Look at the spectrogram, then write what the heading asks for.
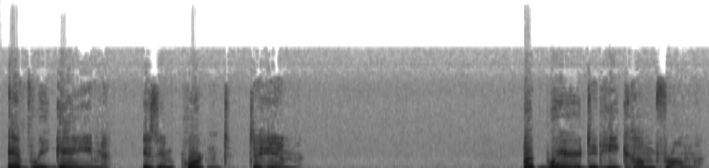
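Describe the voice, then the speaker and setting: A man narrating an audiobook biography from a script, phrasing deliberately in short, separated chunks. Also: lowish voice, dry recording.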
